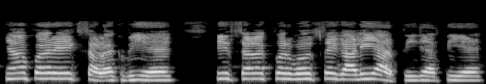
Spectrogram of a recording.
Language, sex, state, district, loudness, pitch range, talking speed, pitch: Hindi, male, Bihar, Saran, -12 LUFS, 195-260 Hz, 170 wpm, 245 Hz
